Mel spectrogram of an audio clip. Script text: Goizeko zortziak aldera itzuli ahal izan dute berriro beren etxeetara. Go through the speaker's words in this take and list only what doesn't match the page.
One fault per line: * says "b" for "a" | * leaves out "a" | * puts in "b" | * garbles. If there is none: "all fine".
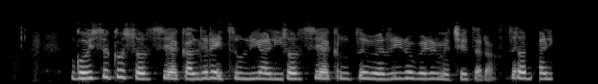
* says "zortziak" for "izan"
* garbles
